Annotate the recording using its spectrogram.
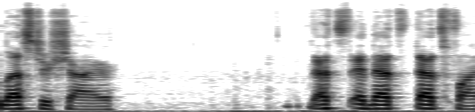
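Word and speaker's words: Leicestershire: Aussies got it covered you pronounced it wrong then Lester Sha Sha Shire I'm just it's the Shire you're all Hobbits and you live in Lester Shire that's and that's that's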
